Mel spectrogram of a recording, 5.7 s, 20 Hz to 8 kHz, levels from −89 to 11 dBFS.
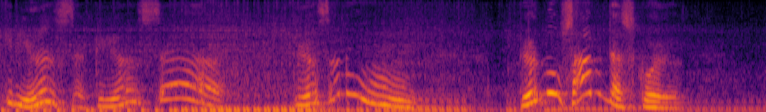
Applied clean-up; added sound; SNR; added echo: none; Motorcycle; 8 dB; none.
